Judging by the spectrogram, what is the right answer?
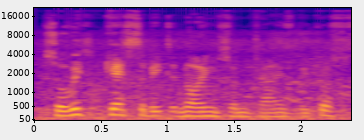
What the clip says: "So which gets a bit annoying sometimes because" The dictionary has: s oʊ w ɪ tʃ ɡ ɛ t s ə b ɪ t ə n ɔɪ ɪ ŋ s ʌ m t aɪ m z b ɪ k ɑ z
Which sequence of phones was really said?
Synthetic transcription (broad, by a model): s oʊ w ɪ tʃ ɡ ɛ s ə b ɪ t ə n ɔɪ ɪ ŋ s ʌ m t aɪ m z b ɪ k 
